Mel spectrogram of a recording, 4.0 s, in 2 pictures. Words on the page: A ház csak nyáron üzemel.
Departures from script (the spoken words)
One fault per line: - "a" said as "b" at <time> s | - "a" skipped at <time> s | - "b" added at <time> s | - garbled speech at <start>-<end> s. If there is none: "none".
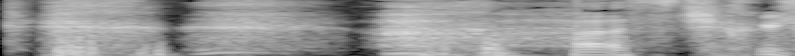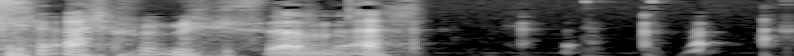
none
